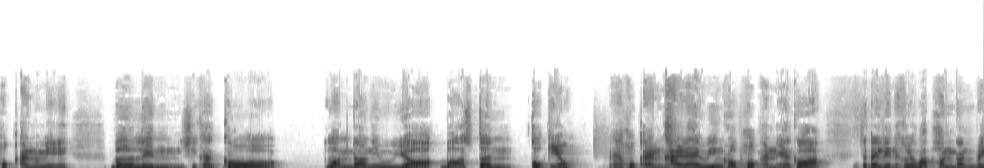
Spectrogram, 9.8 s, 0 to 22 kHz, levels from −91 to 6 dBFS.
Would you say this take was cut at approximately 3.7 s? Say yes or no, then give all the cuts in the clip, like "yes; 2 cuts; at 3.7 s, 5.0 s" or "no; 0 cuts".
yes; 2 cuts; at 3.7 s, 5.2 s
